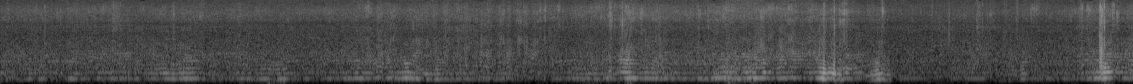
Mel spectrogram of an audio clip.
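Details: Honey bees inside their hive, a dense steady hum centred low with stacked harmonic bands, rising and falling in loudness as individual bees pass close with brief louder swells.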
